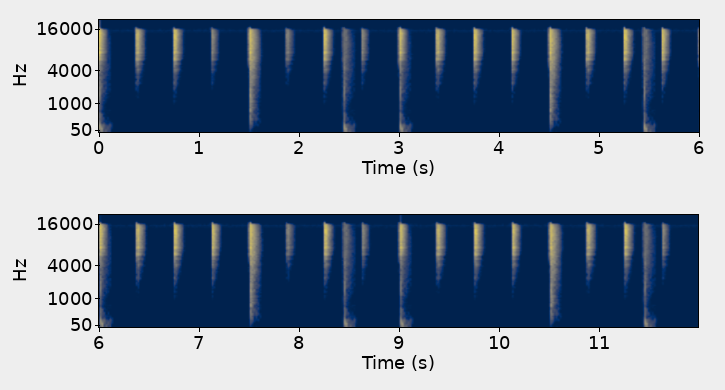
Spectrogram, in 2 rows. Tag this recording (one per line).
80-BPM
drumloop
kick-hat-snare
